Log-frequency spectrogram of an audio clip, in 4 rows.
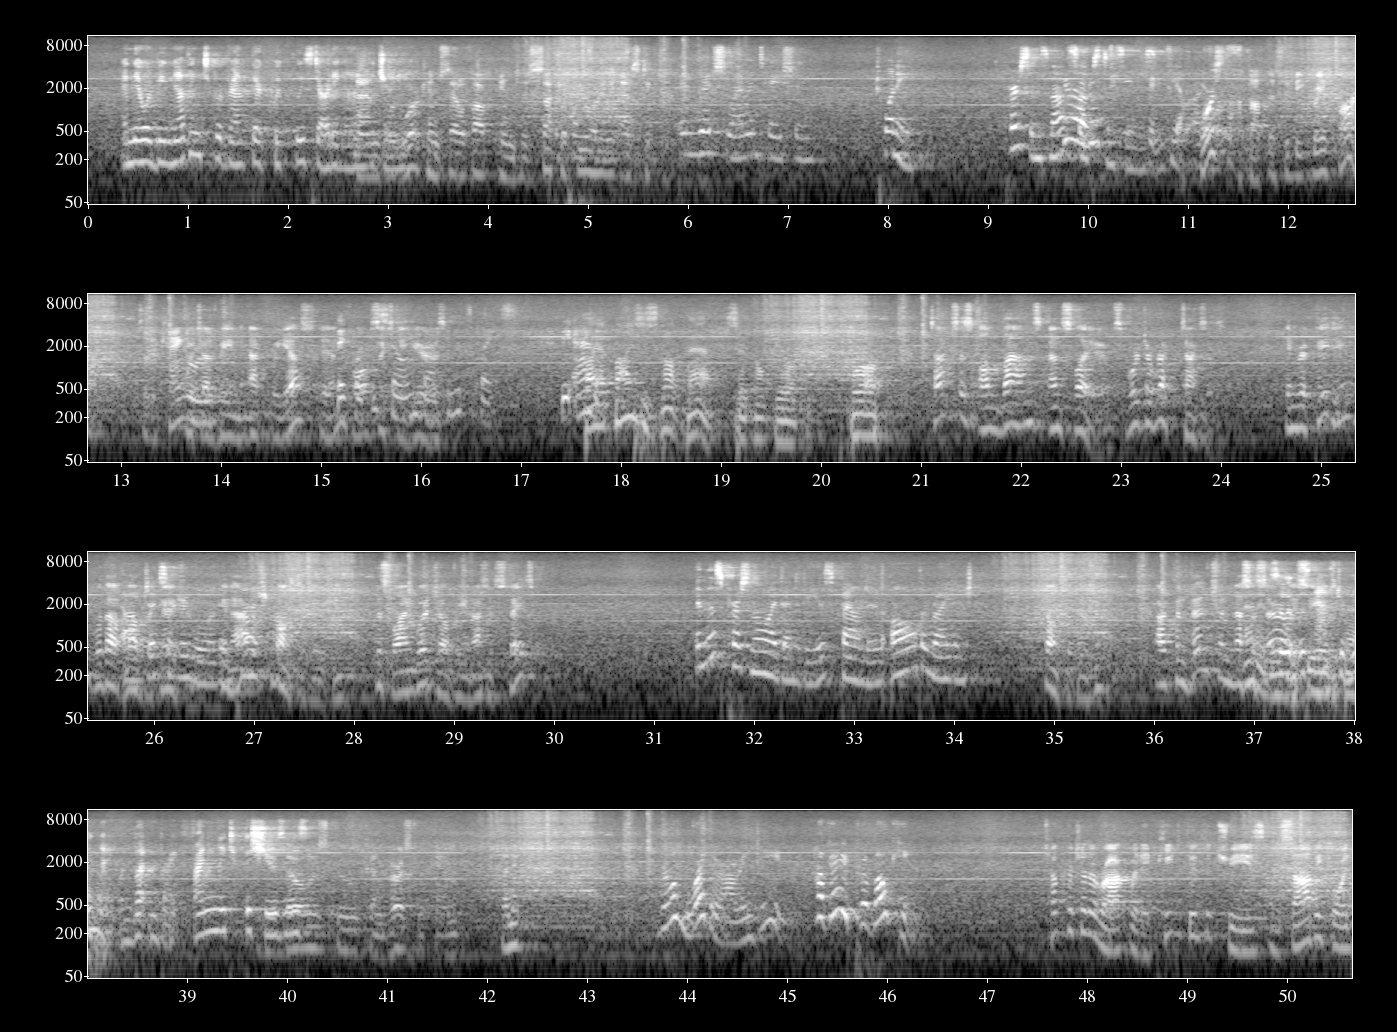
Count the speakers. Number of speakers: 9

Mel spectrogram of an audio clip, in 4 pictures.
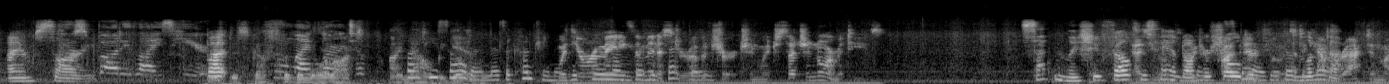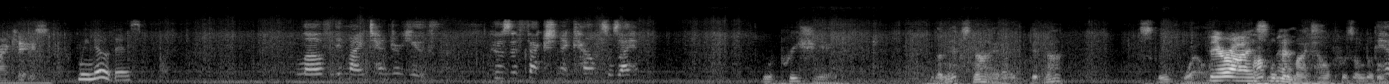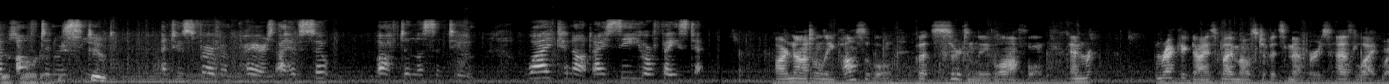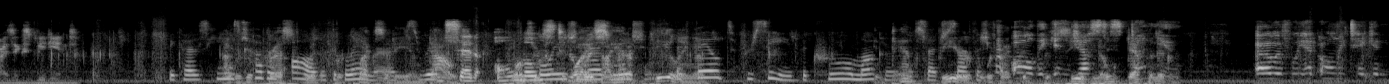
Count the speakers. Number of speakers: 5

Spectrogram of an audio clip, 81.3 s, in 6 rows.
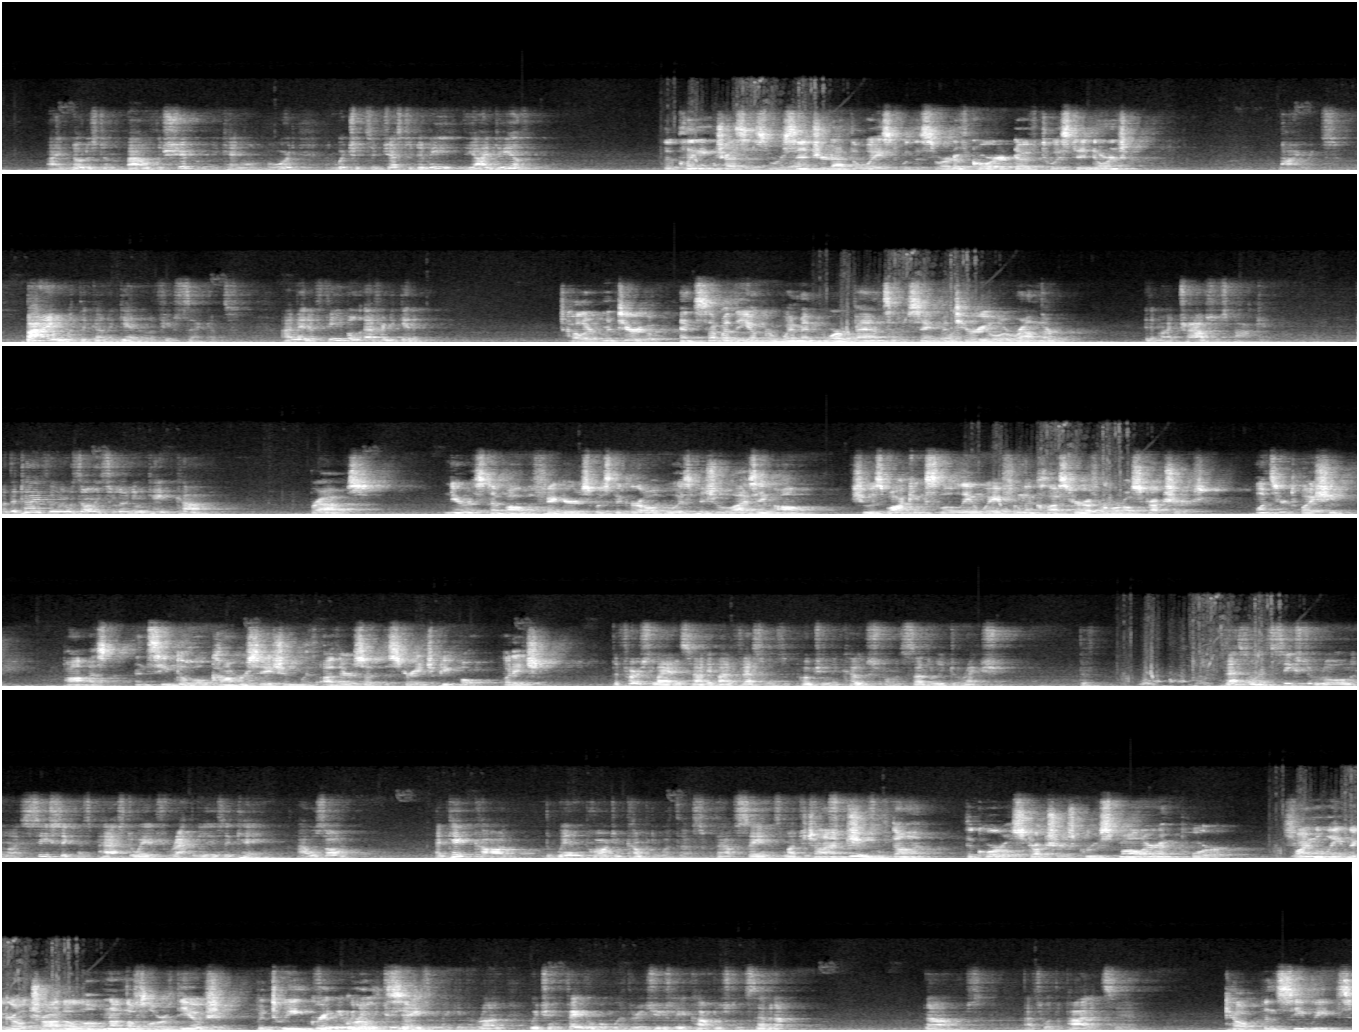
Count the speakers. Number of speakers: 2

